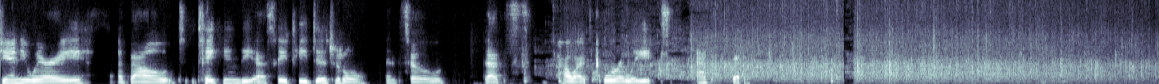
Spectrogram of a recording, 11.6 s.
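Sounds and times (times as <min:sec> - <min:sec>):
speech: 0:00.0 - 0:07.7
large audience standing ovation applause: 0:05.6 - 0:11.5.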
